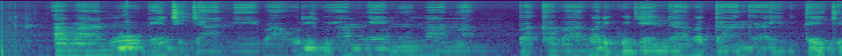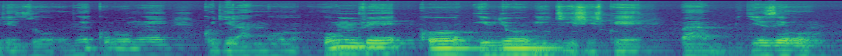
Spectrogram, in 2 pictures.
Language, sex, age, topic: Kinyarwanda, female, 18-24, government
